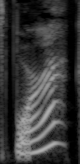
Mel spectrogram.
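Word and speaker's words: Dvořák: I think it's Dvorak.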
